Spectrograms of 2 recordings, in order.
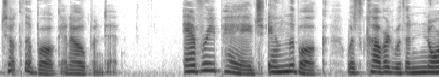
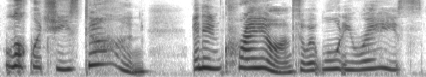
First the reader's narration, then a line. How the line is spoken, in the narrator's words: cried Beezus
